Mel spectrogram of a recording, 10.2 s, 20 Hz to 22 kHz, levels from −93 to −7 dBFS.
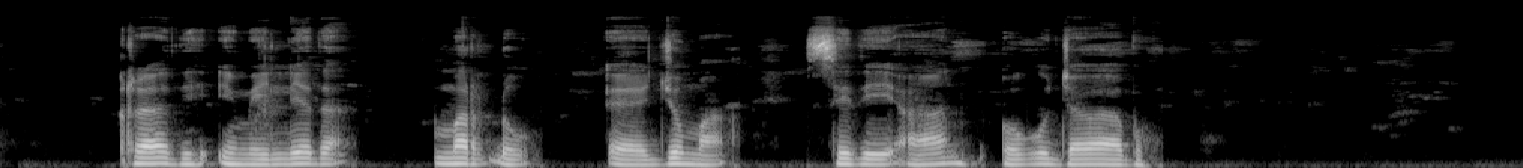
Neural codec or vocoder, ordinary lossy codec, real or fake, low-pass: none; none; real; 14.4 kHz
